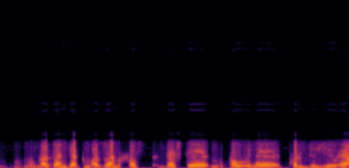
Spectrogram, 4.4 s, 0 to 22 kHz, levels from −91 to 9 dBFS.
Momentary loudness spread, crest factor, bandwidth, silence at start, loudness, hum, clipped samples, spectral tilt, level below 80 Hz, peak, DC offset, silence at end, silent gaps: 7 LU; 16 dB; 3.9 kHz; 0.2 s; -23 LUFS; none; under 0.1%; -9 dB/octave; -62 dBFS; -8 dBFS; under 0.1%; 0 s; none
